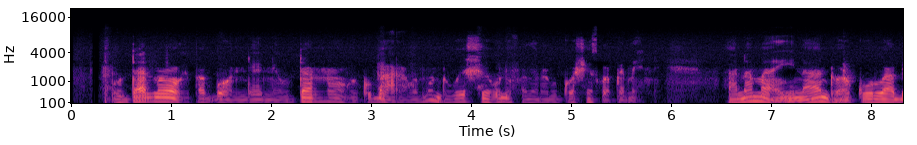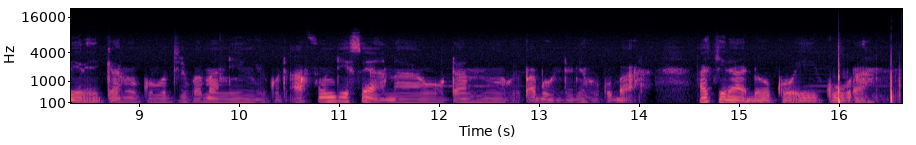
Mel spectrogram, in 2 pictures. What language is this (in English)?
Ndau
